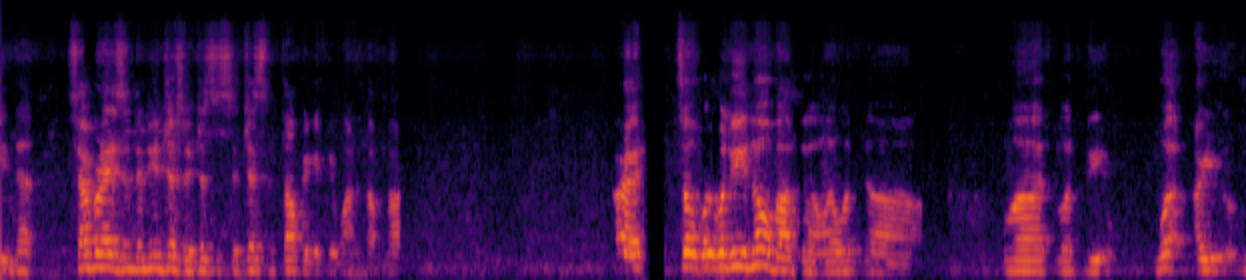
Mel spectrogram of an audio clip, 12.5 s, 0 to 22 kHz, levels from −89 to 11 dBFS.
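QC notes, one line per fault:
6.41–6.65 s, long network dropout: sound turns into a fading buzz, then silence, likely from lost packets. The waveform flattens and the spectrogram shows a blurred smear, then an empty gap.
7.01–7.16 s, 7.96–8.21 s, 9.11–9.21 s, speech suppressed in double talk: the speech dips by about 10, 10 and 5 dB, likely from the echo canceller. The waveform shows a narrowed envelope.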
